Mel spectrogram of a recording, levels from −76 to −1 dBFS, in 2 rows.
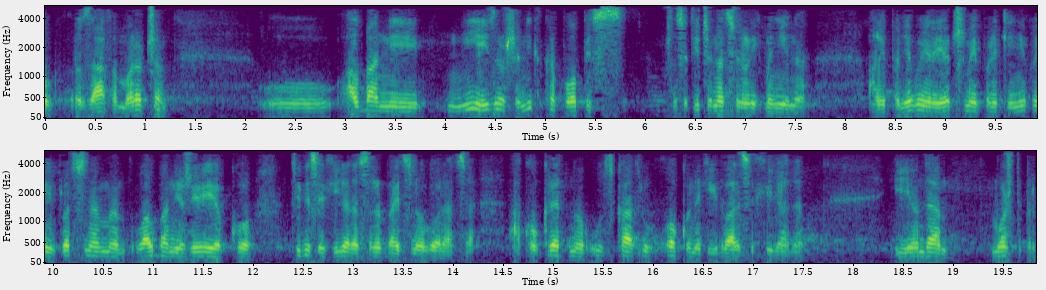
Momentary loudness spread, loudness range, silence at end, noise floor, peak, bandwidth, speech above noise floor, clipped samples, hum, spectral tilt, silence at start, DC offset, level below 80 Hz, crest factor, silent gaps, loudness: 13 LU; 3 LU; 0 s; -45 dBFS; -2 dBFS; 5.4 kHz; 25 dB; under 0.1%; none; -4.5 dB/octave; 0 s; under 0.1%; -52 dBFS; 18 dB; none; -20 LUFS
